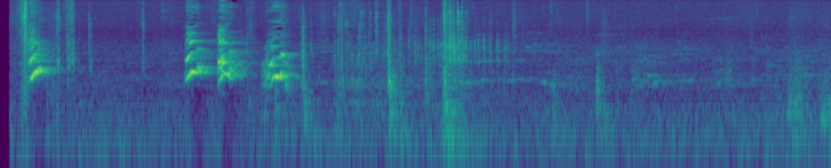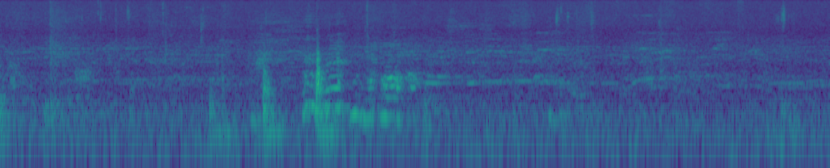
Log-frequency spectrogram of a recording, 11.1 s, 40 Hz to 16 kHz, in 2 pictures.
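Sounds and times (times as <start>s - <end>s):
puppy barking high-pitched: 0.1s - 0.5s, 1.2s - 2.1s.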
